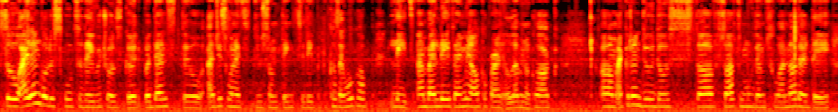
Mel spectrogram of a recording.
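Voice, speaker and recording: A woman speaks at a medium pitch and a fairly quick pace with fairly even intonation. Noticeable background noise and audible room echo surround her voice. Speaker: nursing student vlogger. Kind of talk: casual vlog.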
